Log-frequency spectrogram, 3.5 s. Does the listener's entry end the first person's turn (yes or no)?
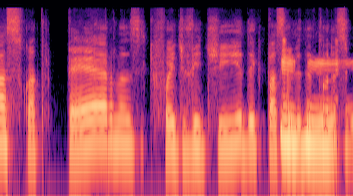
no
